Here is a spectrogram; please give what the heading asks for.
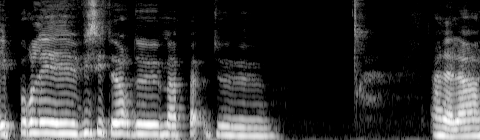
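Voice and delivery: slow, stumbling false start, tripping over words. Video host addressing first-time visitors, stumbling over words. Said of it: "je bafouille".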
